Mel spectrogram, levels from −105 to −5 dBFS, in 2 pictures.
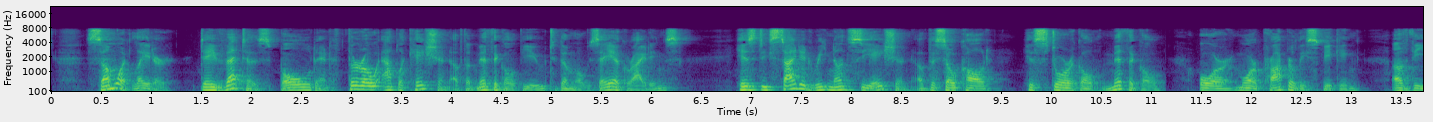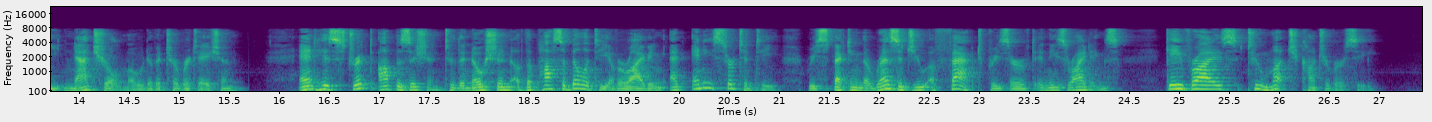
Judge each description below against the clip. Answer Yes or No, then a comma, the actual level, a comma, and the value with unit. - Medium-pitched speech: No, low, 120 Hz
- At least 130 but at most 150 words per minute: Yes, average, 140 wpm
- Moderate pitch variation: No, wide, 7.1 semitones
